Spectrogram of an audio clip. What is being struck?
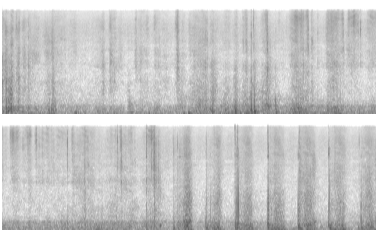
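Wax pillar candle.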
